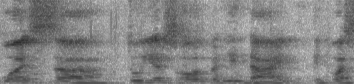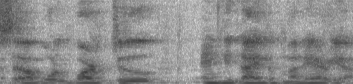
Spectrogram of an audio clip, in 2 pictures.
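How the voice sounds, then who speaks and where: Amid noticeable background noise and audible room echo, a man with a Filipino accent and fairly high pitch talks at a fairly slow pace. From Philippines. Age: 70s. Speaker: retired teacher and community leader. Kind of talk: birthday speech. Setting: party with audience. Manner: halting.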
